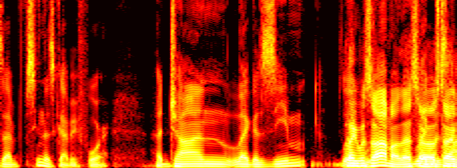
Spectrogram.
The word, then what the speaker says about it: Leguizamo: Paul Adelstein, John, how do you pronounce his name? Because I've seen this guy before. John Leguizamo.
